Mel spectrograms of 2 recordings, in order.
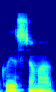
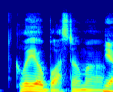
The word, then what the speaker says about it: glioblastoma: at uh glios uh how do you pronounce that glutastoma no glioblastoma multiforma um the only thing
